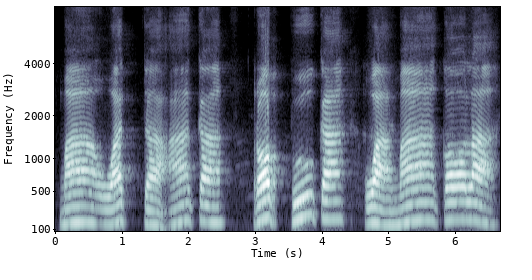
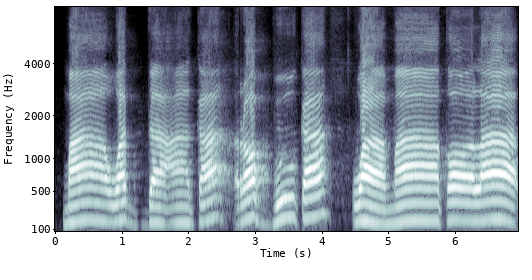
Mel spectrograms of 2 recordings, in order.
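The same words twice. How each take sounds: First: Slow, gently recited Arabic. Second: Slow, louder recited Arabic; Quran recitation. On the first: Recites verse again softly. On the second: Preacher reciting Ad-Duha to comfort the women, slow and louder. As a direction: recite the verse slowly and loudly. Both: Acted.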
